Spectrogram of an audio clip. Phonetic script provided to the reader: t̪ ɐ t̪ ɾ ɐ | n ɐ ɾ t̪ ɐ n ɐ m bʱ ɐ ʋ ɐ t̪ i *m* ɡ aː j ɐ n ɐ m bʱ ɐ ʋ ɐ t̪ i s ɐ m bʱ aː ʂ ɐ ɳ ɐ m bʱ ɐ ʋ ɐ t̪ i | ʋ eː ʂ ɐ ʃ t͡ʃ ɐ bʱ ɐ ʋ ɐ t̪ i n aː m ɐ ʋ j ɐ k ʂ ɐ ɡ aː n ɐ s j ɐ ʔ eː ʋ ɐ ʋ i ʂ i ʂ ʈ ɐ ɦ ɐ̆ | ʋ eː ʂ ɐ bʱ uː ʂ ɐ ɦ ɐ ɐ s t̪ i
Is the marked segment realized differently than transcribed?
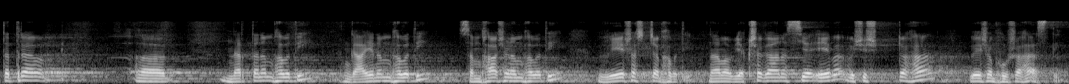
yes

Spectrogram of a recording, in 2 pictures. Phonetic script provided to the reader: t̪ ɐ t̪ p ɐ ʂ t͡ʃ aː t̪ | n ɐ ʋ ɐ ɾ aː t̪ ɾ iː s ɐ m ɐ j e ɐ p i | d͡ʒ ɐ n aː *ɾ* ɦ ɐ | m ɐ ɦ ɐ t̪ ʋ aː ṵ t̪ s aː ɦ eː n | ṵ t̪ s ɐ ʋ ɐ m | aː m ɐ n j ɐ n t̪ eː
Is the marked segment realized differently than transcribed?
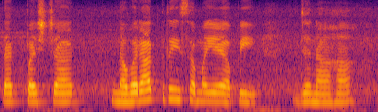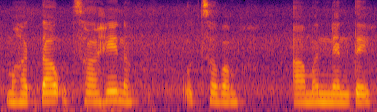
yes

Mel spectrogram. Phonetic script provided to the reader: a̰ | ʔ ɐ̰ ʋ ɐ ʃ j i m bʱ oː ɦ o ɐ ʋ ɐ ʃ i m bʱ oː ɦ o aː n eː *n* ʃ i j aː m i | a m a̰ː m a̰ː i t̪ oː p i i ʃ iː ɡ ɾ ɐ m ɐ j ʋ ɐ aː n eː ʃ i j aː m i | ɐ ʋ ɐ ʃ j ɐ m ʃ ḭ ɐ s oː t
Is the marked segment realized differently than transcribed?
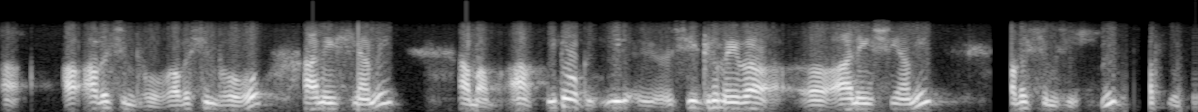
yes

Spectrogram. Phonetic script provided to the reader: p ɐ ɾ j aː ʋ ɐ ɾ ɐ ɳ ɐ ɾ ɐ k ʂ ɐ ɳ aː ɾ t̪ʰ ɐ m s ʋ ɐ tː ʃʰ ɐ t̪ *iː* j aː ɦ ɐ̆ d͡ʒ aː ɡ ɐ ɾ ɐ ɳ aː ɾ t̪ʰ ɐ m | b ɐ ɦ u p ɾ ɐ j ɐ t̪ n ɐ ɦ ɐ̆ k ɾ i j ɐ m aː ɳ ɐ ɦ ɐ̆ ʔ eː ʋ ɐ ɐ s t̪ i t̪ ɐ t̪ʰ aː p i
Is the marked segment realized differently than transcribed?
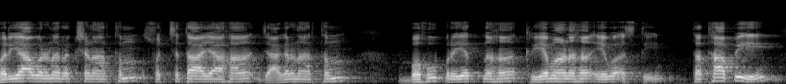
yes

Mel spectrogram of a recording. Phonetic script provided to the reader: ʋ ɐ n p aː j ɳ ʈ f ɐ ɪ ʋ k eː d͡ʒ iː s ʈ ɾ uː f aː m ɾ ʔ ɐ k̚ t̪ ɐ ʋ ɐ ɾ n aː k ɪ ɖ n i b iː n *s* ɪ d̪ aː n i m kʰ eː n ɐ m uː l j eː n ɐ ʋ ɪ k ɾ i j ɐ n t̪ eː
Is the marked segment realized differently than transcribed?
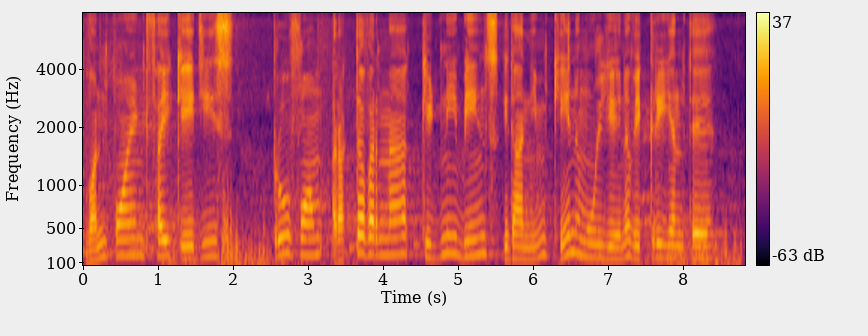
no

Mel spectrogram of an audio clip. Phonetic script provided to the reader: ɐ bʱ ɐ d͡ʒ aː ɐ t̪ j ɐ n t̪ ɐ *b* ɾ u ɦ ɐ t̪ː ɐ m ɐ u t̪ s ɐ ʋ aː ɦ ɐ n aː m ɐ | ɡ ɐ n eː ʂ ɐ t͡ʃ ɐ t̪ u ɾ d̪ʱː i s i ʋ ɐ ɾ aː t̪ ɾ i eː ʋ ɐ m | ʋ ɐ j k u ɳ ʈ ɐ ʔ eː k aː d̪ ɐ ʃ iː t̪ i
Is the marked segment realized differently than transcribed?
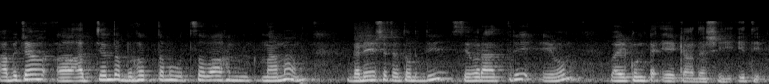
no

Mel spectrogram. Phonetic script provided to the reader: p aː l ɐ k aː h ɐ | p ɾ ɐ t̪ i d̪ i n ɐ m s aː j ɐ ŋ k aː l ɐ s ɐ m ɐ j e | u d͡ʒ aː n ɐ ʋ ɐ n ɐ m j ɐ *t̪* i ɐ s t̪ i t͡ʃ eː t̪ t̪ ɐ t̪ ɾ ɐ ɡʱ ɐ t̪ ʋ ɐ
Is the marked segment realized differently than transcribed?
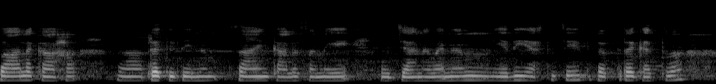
yes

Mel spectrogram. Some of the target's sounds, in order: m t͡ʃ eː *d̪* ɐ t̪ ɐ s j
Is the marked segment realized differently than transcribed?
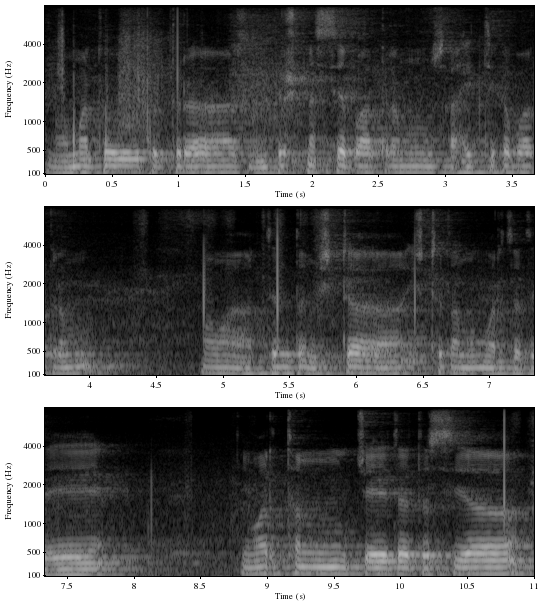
yes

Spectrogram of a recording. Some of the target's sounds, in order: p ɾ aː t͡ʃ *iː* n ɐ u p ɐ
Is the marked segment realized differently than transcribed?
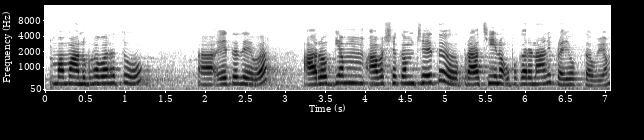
no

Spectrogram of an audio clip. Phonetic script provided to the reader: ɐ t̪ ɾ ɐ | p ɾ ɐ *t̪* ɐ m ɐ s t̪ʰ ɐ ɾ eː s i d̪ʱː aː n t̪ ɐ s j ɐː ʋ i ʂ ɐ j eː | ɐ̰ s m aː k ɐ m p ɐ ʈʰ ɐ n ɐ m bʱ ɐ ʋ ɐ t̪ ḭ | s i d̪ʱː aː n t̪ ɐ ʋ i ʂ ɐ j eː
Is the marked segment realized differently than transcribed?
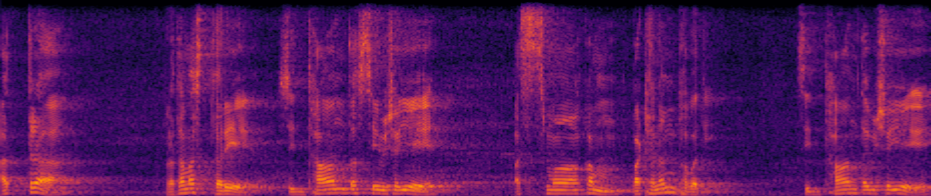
yes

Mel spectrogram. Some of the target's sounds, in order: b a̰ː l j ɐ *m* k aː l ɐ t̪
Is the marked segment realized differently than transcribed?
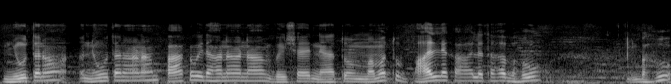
yes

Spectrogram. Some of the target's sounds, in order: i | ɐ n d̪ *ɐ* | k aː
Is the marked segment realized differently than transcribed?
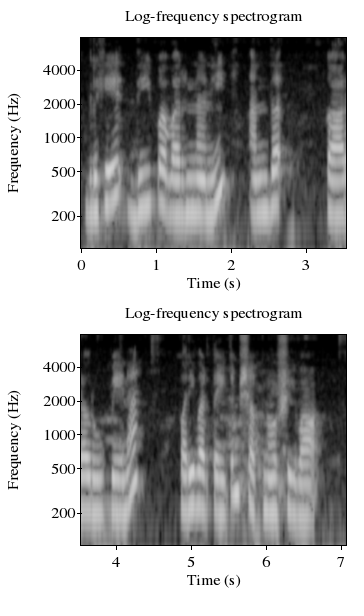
no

